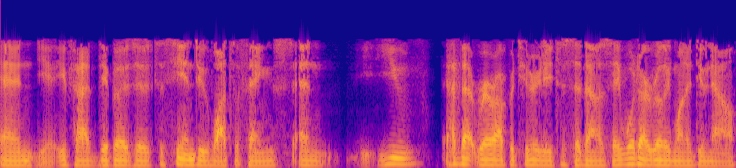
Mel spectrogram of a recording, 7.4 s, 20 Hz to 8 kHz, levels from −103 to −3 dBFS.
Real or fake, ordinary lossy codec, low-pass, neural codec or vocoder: fake; AAC, 16 kbps; 7.2 kHz; codec, 24 kHz, 0.9 kbps, WavTokenizer, small release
